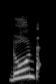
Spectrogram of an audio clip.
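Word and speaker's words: debt: Next okay very very good word it इज़ डेथ। द B silent. डेट।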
